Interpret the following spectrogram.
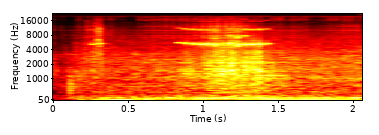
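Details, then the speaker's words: Carbureted automatic engine in gear with AC switched on after fitting and adjusting an AC compressor clutch damper box to match engine speed; steady even idle holds with no dip, stumble or stall, where it previously died. "ก็เข้าเกียร์เสร็จปุ๊บแล้วก็มาเปิดแอร์ก็ไม่นะครับว่ามันจะดับไหมอ่าไม่มีดับนะครับ"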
